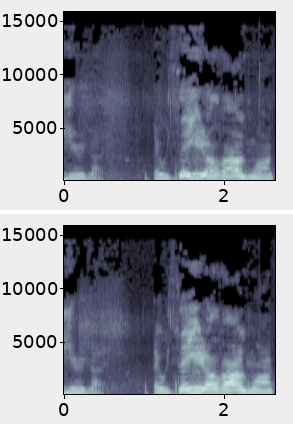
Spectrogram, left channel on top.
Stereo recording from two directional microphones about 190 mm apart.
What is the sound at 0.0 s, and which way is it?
Speech, 40° right (ahead or behind).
